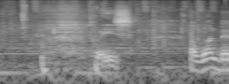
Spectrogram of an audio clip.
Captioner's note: scoff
